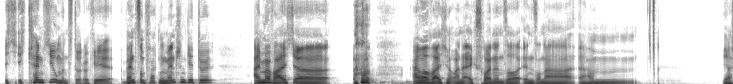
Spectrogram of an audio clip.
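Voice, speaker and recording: A man's voice: mid-range voice, no echo, clean studio sound. A young man in a casual, rambling monologue, heavy with slang and English words, acting out the voices in his stories. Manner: acts out quoted dialogue while storytelling. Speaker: solo talker.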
